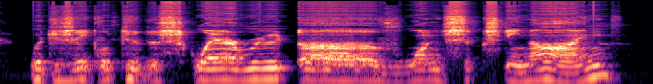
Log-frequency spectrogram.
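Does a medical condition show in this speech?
No.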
